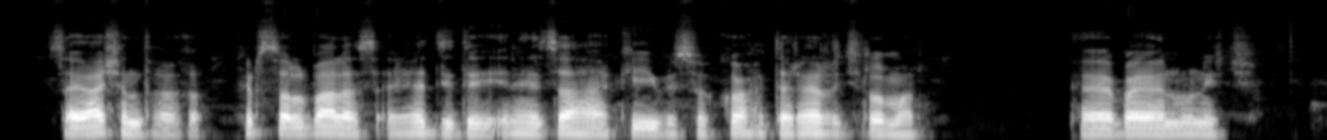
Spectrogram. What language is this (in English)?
Somali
